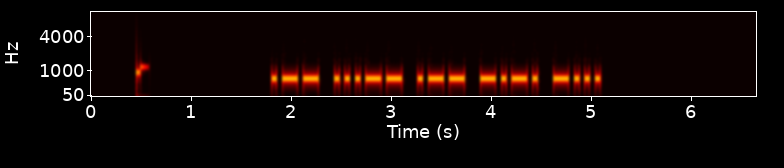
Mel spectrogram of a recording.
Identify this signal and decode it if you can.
Morse code, heard as a keyed tone, about 22 wpm, 700 Hz. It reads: W3WCB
